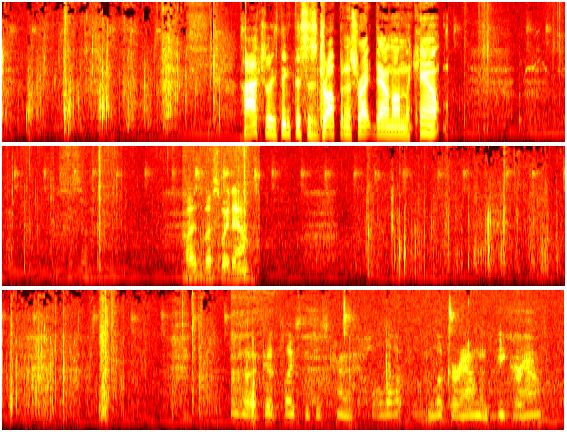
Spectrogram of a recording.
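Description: Footsteps crunch on dry twigs and loose dirt.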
